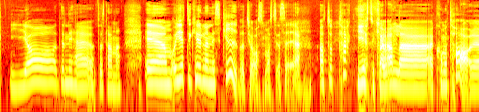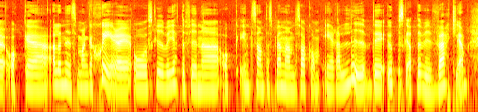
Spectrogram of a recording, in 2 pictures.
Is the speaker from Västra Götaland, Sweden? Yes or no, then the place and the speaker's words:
no; Skåne, Sweden; som halvdansk skåning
